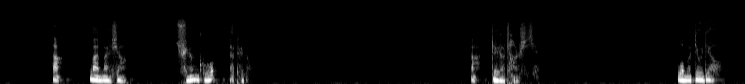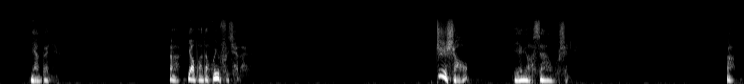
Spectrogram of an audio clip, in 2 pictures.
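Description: An elderly man speaks calmly in short phrases with long pauses.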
